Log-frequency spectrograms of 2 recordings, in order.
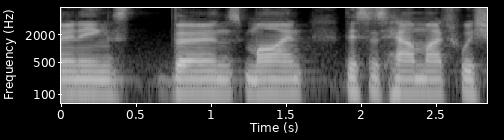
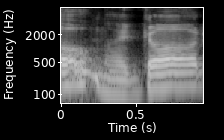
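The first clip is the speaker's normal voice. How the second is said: put-on flamboyant gasping exclamation, higher; 5 semitones higher than usual. Retelling a colleague's reaction to news of leaving: imitating a colleague's flamboyant gasp.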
